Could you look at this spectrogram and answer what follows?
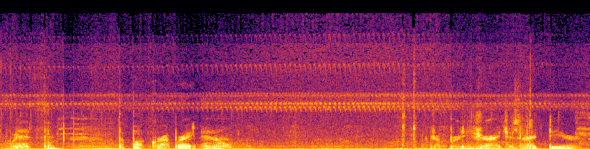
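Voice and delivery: barely whisper, deer are close. Real, not acted. Whispering after hearing deer.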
